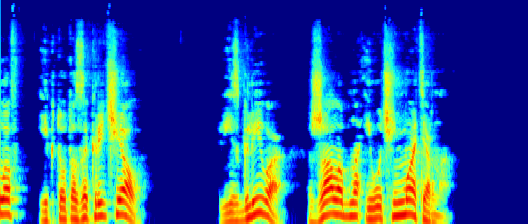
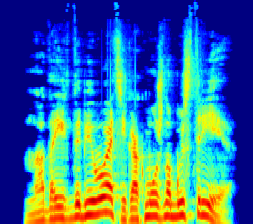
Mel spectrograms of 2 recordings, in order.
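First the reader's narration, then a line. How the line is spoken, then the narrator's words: Barked. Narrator (Russian): рявкнул Марк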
